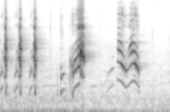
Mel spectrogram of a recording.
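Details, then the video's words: Indian ringneck parrot giving three quick harsh squawks, a louder screech, then two long wavering, arched shrieks. "BEAUTIFUL INDIAN RINGNECK PARROT"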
